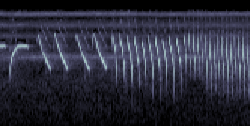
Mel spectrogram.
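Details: Master canary song for tutoring young birds, with a rising whistle, several falling sweeps, then an accelerating chain of sharp notes ending in a rapid trill.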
